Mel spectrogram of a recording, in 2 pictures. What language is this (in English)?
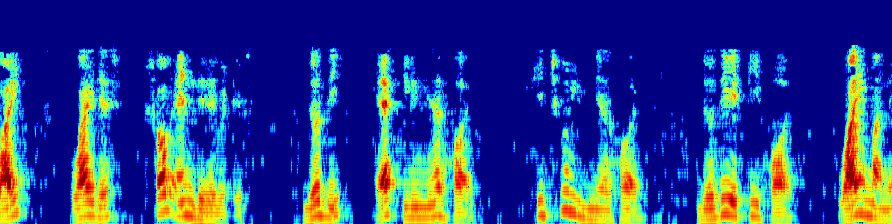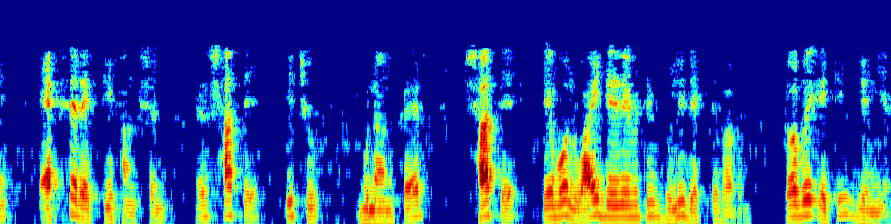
Bangla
